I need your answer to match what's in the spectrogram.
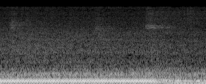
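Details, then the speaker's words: Daihatsu Charade with added AC delay module, idling around 800 rpm: steady hum, then AC switched on raises rpm before the compressor clutch engages, slight drop and roughening as it loads; normal idle-up. "jadi begitu kita nyalakan AC itu rpm nya naik dulu nanti setelah naik rpm nya baru magnetnya aktif untuk menggerakkan kompresor"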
